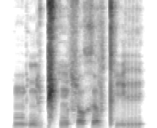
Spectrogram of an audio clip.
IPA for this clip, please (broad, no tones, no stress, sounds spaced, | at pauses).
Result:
m ə̰ ɲ ø ǁʰ ĩ ɬ ɔ x ɐ v tʼ i r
